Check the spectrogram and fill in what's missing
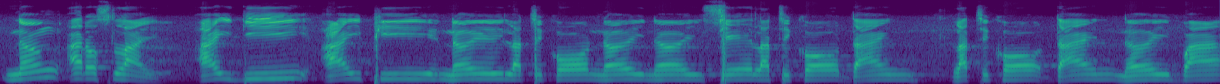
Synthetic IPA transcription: nəŋaɾɔslaj | ajdi | ajpʰinəjlatʰikʰɔnəjnəjselatʰikʰɔdajn | latʰikʰɔdajnːəjba

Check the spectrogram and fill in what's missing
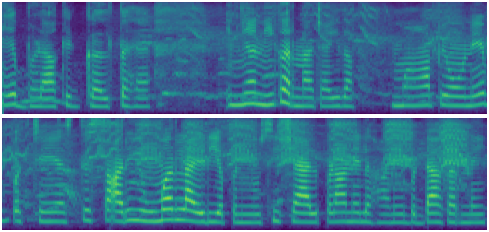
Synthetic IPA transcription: eːbəɽaːkeɡələt̪ɦɛː | ɪ̃ãːnĩːkəɾnaːt͡ʃaːiːd̪aː | mãːpɪõːneːbətːʃẽːəst̪eːsa̰ːɾiːuːməɾlaːiːɽiːəpniːʊsiːʃɛːlpəɽaːneːləɡʰaːneːbəɖːaːkəɾnaːiː

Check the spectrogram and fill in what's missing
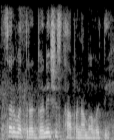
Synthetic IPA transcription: sɐɾʋɐt̪ɾɐɡɐneːʃst̪ʰaːpənabʱɐʋɐt̪i

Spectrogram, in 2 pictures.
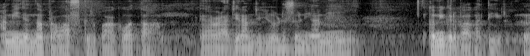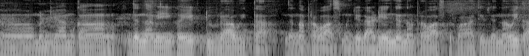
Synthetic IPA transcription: amid͡ʑanːapɾəʋaskəɾpakʋat̪a | t̪jaʋeɭat͡ɕeɾamt͡ɕed͡ʑəəɽsəɳiami | kəmiːkəɾpakat̪iːɾ | m̤əɳd͡ʑeamkãd͡ʑanːaːmikəiekʈuʋɾaʋojt̪ad͡ʑanːapɾəʋasm̤əɳd͡zeɡaɽijənd͡ʑanːapɾəʋaskəɾpakat̪iːɾd͡ʑanːaʋojt̪a

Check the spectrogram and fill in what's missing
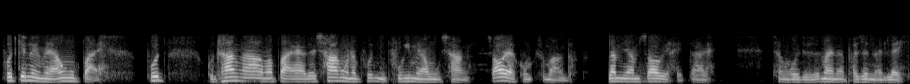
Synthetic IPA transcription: pʰut̚kenojmɐjawupae | pʰut̚ | ɡuntʰaŋaɐmɐpaeadɯsaŋɔnɐpʰut̚nupʰuɡimɐjaŋusʰaŋit͡ʃawɾekʰusumaŋdɔ | lɐmjamt͡ʃawehajtaɾe | sʰɐŋɡojdɔzumajnɐpʰɐzɐnːɐlɐj

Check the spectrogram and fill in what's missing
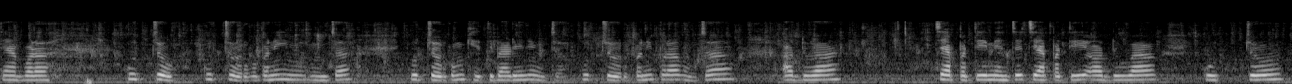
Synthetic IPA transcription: t̪jãbʌɽʌ | kut͡so | kut͡soɦʌɾukopʌniɦunt͡sʰʌ | kut͡soɦʌɾukomkʰet̪ibaɽinʌɦunt͡sʰʌkut͡soɦʌɾupʌnipuɽawɦunt͡sʰʌː | d̪uwa | t͡sjapʌt̪imant͡set͡sjapʌt̪iʌd̪uwa | ku | t͡so

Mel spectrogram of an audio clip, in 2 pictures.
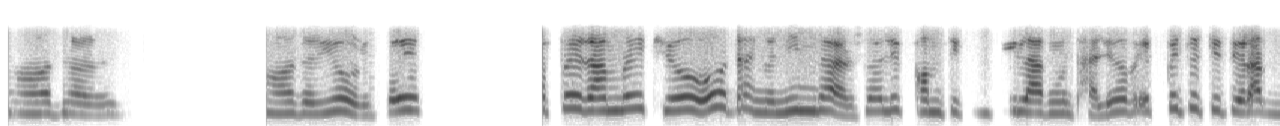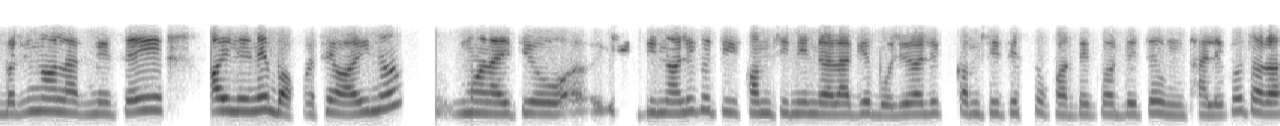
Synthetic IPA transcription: ɦʌd͡zur | ɦʌd͡zurjoɦʌɾut͡sʌjĩ | ssʌbːʌjɾamrʌjt̪ʰijoɦot̪ʌãkonind̪aɦʌɾut͡sʌʌlikʌmt̪ikt̪ilaɡnut̪ʰaljoːbʌekːʌjt͡sʌĩt͡sĩt̪joɾat̪̚bʌɾinʌlaɡnet͡saĩ | ʌilenʌjbʱʌkot͡sʌĩɦʌjnʌ | mʌlajt̪joek̚d̪inʌlikʌt̪ikʌmt͡sinind̪alaɡjobʱoljoʌlikʌmt͡sit̪est̪oɡʌrd̪eɡʌrd̪ʌt͡saĩɦunut̪ʰalekot̪ʌɾʌ

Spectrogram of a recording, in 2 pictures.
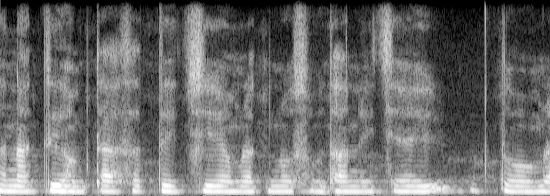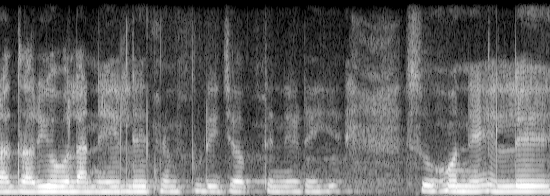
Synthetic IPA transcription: sənat̪iɦəmt̪asət̪ɛt͡ʃʰeɦəmɾat̪inosəmd̪ʱanət͡ʃʰet̪oɦəmɾad̪aɾijobəlaneelet̪empuɾid͡ʒəb̚t̪eneɾəɦie | suɦoneːle

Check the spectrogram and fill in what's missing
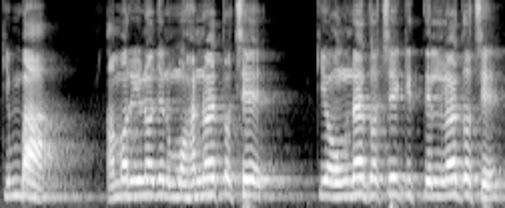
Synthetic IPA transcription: kimba | amɔɾinɔd͡ʒenmɔɦanɔjɔt̪ɔt͡ʃʰe | kiɔŋɡnɔjɔt̪ɔt͡ʃʰekit̪elnɔjɔt̪ɔt͡ʃʰe

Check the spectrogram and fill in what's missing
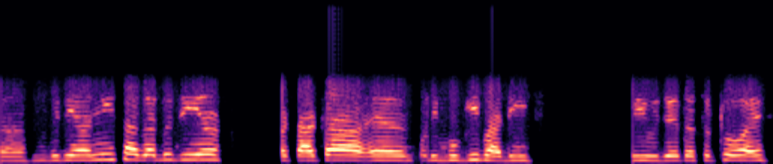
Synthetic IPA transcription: aːbɪɾiaːnisãɡɐɗʊd͡ʑiːã | pɐʈaːʈaɛ̃ːt̪ʰoːɽibʱʊɡʱibʱaːɗiː | biɦʊd͡ʒet̪ɐsʊʈʰoaːɦeː

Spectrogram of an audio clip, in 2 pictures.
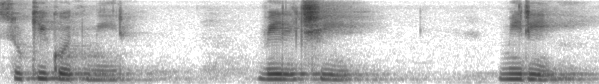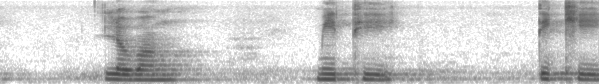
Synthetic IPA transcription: sukʰikot̪miːɾ | ʋelt͡ɕi | miɾi | ləʋəŋɡ | mit̪ʰi | t̪ikʰi

